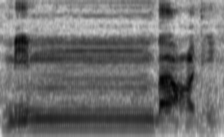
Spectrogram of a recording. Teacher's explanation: نون ساکن کے بعد حرف با آ گئی ہے تو نون کی آواز میم سے بدل گئی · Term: اقلاب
